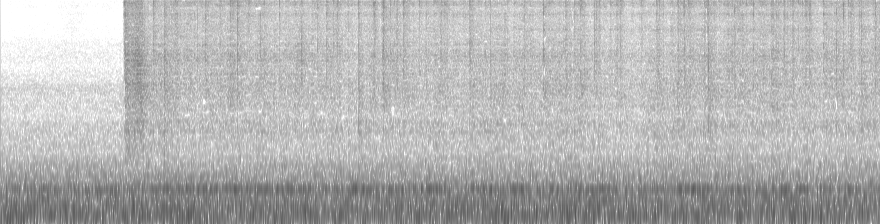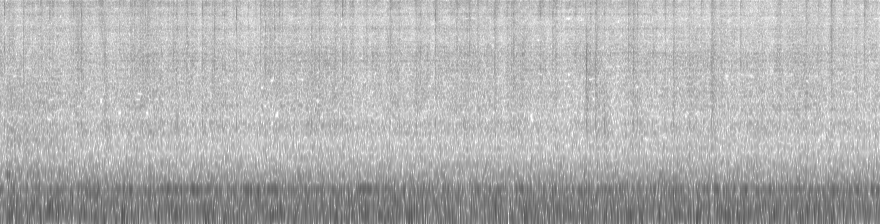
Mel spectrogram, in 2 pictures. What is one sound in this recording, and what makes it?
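An electric welding arc crackles and hisses steadily.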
